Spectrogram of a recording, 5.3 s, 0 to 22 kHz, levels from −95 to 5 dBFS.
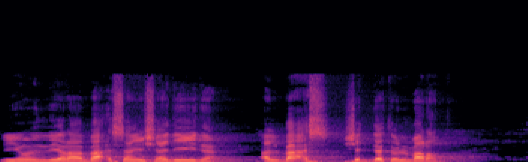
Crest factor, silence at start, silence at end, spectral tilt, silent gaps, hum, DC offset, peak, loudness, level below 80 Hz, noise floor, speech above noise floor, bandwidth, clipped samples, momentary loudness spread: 18 dB; 0 s; 0.75 s; -5 dB/octave; none; none; under 0.1%; -10 dBFS; -28 LUFS; -56 dBFS; -68 dBFS; 41 dB; 12 kHz; under 0.1%; 8 LU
